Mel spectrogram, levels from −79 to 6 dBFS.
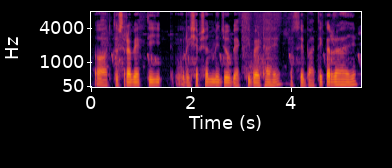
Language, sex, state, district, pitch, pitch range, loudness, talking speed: Hindi, male, West Bengal, Alipurduar, 105 Hz, 100-110 Hz, -22 LUFS, 180 wpm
